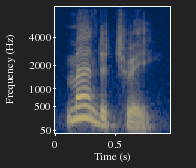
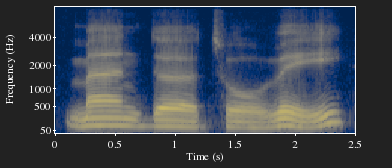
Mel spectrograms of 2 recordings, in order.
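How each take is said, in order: First: The middle syllables are shortened and reduced. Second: Every middle syllable is clearly pronounced. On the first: "shorten the middle syllables" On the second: "instead of articulating all of the middle of words"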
